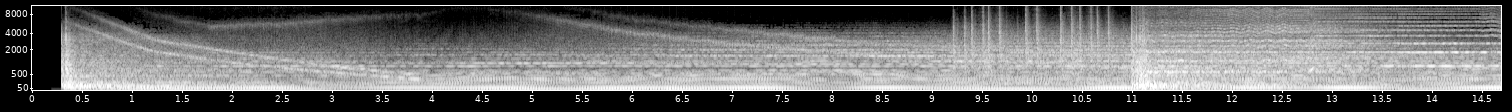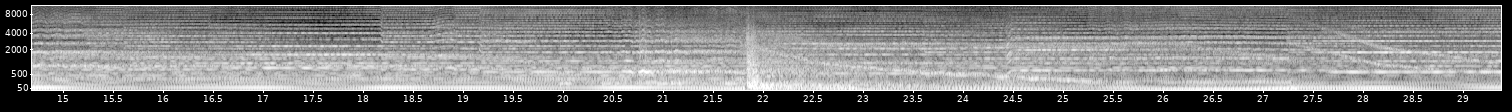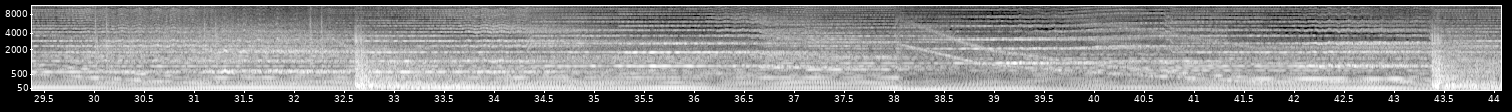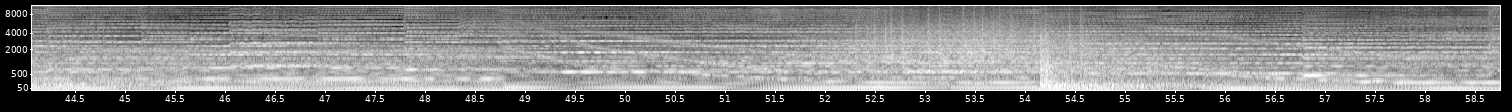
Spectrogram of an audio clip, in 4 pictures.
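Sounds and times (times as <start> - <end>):
instrumental music: 0.3 - 58.7.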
